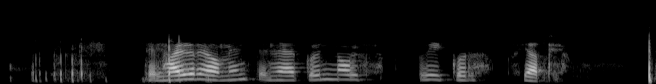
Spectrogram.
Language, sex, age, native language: Icelandic, female, 40-49, Icelandic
